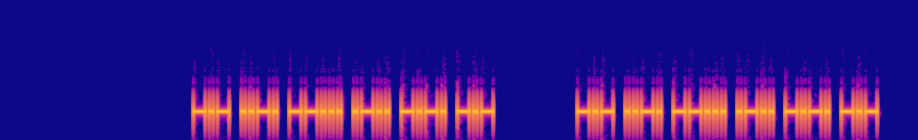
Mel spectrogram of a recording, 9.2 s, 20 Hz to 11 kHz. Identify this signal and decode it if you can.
Morse code, heard as a keyed tone, about 32 wpm, 700 Hz. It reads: KF7LCK KF7LCK
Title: USA Call Signs - 6 Characters - Repeated 3x - 30wpm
